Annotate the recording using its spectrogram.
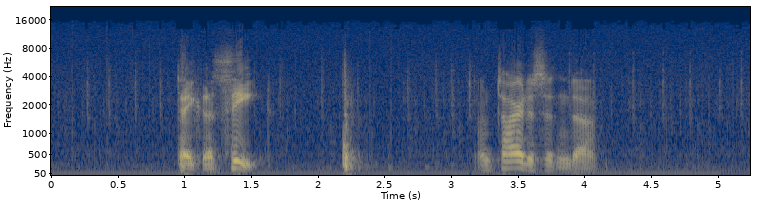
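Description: A young man speaks briefly and quietly.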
